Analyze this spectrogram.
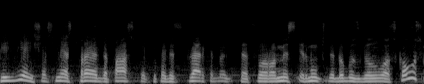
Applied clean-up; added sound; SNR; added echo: neural separator model SepFormer DNS4.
